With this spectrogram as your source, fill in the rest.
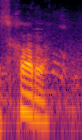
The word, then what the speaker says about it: Shkhara: You see, that's how you pronounce the mountain, Shkhara. S-H-K-H-A-R. Yeah, they got shashlik, mashed potatoes, yogurt, and it's right over there.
